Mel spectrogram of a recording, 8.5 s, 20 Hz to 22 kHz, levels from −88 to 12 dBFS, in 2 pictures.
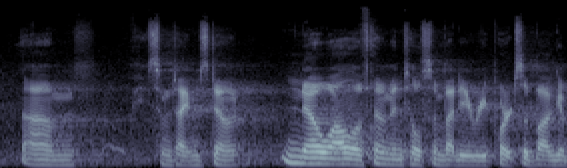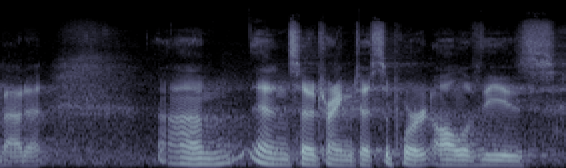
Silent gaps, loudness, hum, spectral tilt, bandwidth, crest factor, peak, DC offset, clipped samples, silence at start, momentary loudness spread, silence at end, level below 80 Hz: none; -27 LUFS; none; -4 dB/octave; 17.5 kHz; 20 dB; -6 dBFS; under 0.1%; under 0.1%; 0.15 s; 15 LU; 0 s; -82 dBFS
